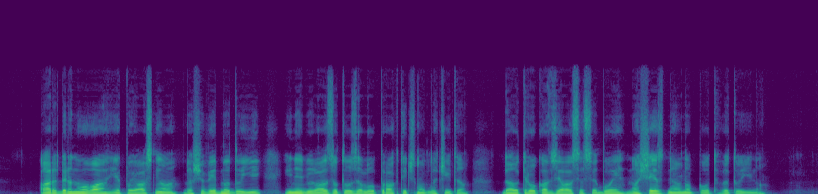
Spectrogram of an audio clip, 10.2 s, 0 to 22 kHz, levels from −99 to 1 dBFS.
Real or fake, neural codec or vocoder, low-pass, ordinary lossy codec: fake; codec, 32 kHz, 1.9 kbps, SNAC; 14.4 kHz; none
